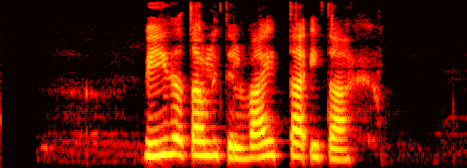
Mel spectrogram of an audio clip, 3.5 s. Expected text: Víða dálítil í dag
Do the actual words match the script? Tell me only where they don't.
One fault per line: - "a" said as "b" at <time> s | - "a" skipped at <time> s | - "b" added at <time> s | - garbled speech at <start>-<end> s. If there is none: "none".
- "væta" added at 1.9 s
